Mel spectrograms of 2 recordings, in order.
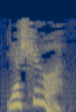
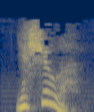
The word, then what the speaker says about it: Yeshua: By the way, do you know what the Hebrew pronunciation of Joshua is? You do. Yeshua. Yeshua.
